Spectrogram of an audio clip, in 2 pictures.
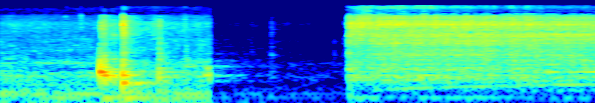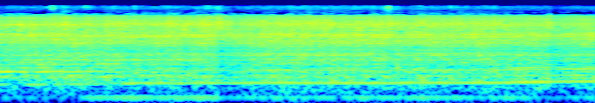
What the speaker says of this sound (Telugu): ఇప్పుడు మిక్సీ వేసుకుందాం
